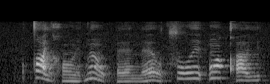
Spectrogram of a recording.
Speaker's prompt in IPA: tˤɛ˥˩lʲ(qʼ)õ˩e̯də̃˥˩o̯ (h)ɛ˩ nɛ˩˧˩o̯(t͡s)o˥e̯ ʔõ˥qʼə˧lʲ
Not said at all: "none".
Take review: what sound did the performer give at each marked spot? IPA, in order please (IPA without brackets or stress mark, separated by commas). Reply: χ, ʔ, t͡s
